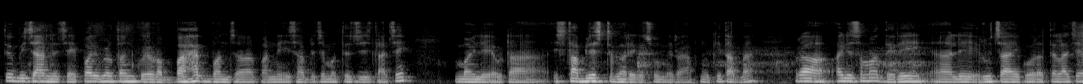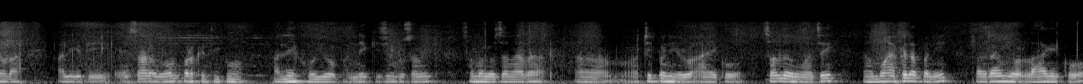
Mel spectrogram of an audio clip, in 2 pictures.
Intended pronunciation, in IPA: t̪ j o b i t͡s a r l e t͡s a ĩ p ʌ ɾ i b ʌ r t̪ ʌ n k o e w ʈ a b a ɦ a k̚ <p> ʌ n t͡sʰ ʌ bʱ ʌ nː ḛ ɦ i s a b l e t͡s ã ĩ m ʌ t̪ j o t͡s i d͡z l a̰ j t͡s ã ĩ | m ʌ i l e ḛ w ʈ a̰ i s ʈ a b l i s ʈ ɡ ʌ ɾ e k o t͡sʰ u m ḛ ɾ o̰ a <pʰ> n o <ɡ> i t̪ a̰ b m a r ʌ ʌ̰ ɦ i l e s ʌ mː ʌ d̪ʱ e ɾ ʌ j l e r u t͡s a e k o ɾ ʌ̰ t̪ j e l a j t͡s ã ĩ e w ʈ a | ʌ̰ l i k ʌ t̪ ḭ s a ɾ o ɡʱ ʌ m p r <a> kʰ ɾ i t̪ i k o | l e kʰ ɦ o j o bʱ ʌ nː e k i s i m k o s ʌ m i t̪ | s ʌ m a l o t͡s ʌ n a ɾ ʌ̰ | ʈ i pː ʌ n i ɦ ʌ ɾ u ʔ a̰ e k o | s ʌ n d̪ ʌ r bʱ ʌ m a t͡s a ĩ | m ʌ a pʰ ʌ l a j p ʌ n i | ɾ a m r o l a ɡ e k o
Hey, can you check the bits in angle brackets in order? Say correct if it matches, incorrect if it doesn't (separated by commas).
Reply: incorrect, correct, incorrect, incorrect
